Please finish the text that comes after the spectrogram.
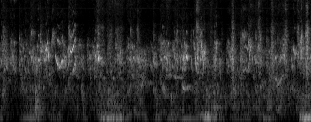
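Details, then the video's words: Chattering parrot chicks give short, buzzy chirps and squeaks in quick succession, with occasional soft low knocks. "Parrot Chicks"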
